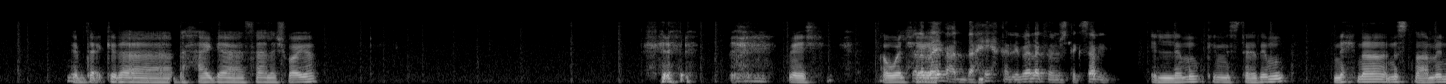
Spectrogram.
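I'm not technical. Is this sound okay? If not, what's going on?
No. The voice gets turned down at moments, most likely because both people talked at once. This is called speech suppressed in double talk. There is a faint dip at 1.7 s, then the voice nearly vanishes from 9.39 to 9.91 s and again from 10.58 to 11.41 s.

There is also an echo leak. At 9.82 s, a short, quieter copy of the voice slips through about a quarter of a second late. The likely cause is the far side's loudspeaker sound reaching its microphone and being sent back.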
